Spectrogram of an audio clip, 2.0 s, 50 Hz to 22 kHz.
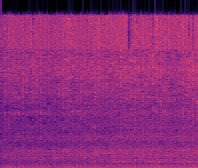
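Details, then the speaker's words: Daewoo Lanos 1.6 at idle: quick, even ticking in step with firing from an exhaust leak at a holed flex pipe, later welded; car had arrived with knock and misfire. "Ээ, в общем, машина работает и там, короче, сечёт по гофре. Там гофра пробита."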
